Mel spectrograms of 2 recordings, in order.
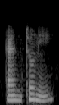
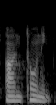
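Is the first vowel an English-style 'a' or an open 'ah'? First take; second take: English a; open ah. First: The first vowel is an English-style 'a'. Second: The first vowel is an open 'ah' sound. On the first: The speaker calls it wrong. "you cannot say this as Anthony, just like we say in English" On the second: The speaker calls it right. "you have to say it as Anthony. So A will be pronounced like ah"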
